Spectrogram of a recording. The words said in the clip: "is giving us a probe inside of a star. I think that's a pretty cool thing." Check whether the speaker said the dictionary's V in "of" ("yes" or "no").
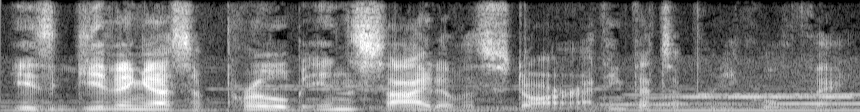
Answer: yes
